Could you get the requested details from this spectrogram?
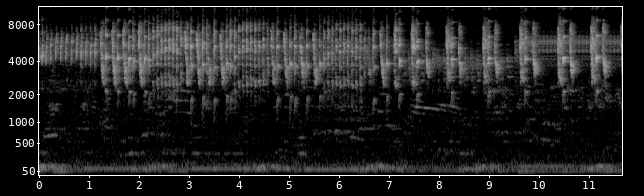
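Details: Long-tailed shrike, a champion competition bird at regency and national level, singing a continuous high, fast twittering warble that later breaks into choppy bursts of sharp chirps separated by short gaps.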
